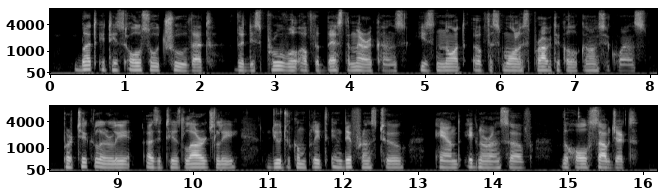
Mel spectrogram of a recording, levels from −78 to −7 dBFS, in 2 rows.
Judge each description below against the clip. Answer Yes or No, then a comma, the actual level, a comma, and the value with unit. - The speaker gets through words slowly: Yes, slow, 130 wpm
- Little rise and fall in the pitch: Yes, narrow, 1.6 semitones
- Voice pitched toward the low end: Yes, low, 115 Hz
